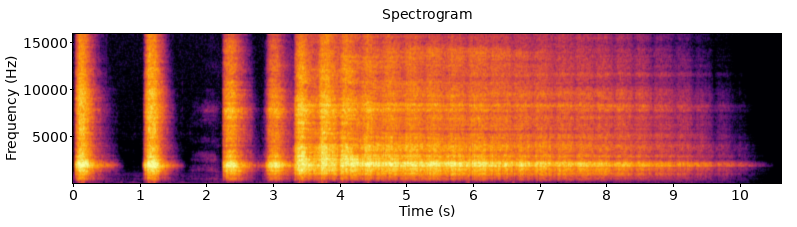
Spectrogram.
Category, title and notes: Sound effects > Vehicles
A cartoon steam train pulling away. Simulated using an Acme Windmaster.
